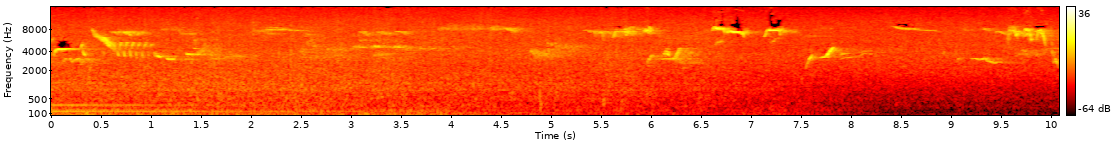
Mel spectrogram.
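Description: Birds chirping: short high chirps and quick rising calls scattered throughout, over a steady hiss that fades away. Two low held notes of the background music die out in the first three seconds.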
